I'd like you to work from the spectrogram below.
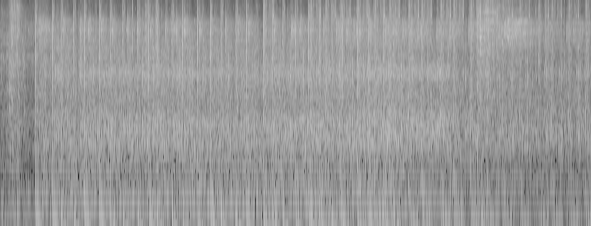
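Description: Rapid automatic gunfire rattles almost continuously through a Fortnite match, dense crackling bursts of shots, loud and close, layered with game effects.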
